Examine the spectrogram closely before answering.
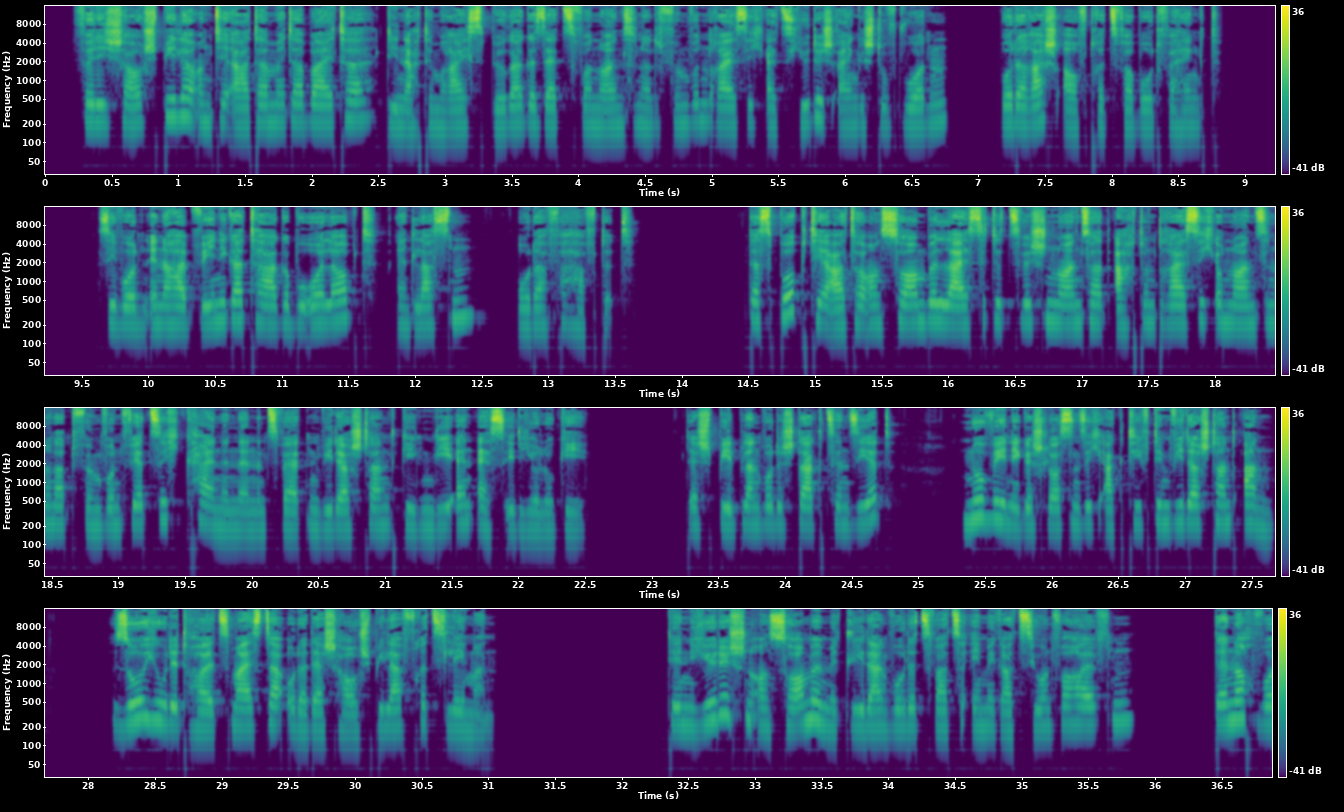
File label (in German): doku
